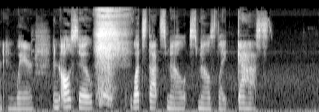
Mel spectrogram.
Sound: big sniff

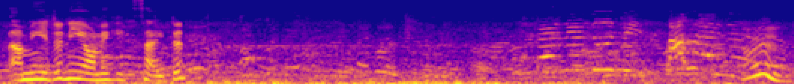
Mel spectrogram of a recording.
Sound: crowd

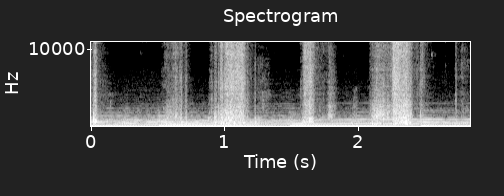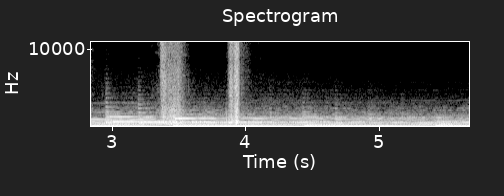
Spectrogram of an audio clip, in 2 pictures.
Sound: snow crunching

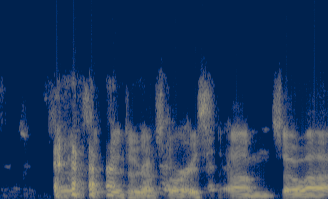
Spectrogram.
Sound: laughing

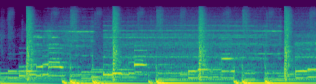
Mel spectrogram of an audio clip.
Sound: saw grinding

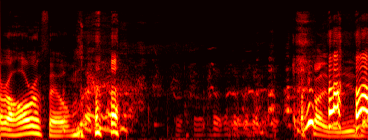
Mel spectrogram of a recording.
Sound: people laughing

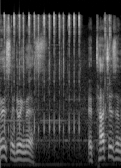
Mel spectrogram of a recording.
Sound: wire tapping

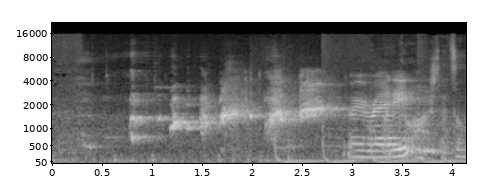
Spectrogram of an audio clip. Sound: laughs

